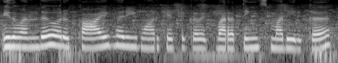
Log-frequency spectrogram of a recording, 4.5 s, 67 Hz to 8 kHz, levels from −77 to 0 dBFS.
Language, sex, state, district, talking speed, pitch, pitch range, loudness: Tamil, female, Tamil Nadu, Namakkal, 120 wpm, 215 Hz, 205-235 Hz, -15 LUFS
